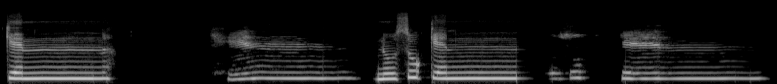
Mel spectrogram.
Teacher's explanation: the nasal sound is where you're going to hold it, not before that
